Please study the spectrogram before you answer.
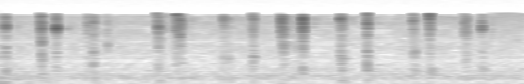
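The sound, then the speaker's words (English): Rapid typing on a computer keyboard: many quick, light key clicks in an uneven rhythm, fairly faint and continuous, with no talking. “One more time. Oh, man, come on. Someone to come and type this for me.”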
